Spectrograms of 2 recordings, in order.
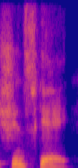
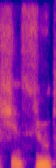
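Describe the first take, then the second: First: The u after the s is silent. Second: The u after the s is clearly voiced. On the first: The speaker calls it right. "It's just Shin, Shinsuke" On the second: The speaker calls it wrong. "It's not Shinsuke"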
